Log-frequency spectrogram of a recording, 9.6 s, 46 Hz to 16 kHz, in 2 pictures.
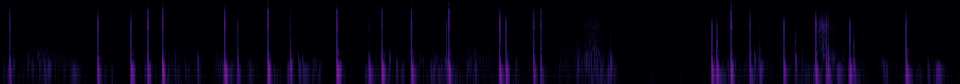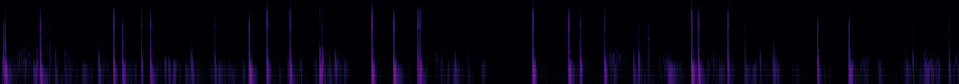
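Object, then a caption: Small hollow plastic earbuds. A pair of small white hollow plastic wired Apple earbuds, used as the microphones and lying on a cork board, is tapped directly with long glittery nails. The result is a rapid, uneven stream of deep, muffled thumps around 105 Hz, each with a sharp bright click on top and almost no ring. The tapping breaks for a brief pause around the three-second mark.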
